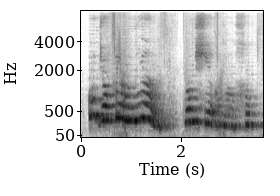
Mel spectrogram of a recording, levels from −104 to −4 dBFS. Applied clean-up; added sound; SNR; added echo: neural separator model SepFormer DNS4.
